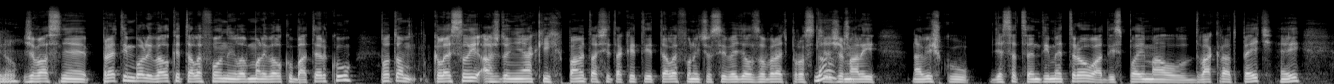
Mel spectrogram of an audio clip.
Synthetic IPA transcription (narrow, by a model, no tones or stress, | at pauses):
nɔ̰ʒɛʋlasɲɛpɾɛt̪ːiːmbɔliʋɛʎkɛːt̪ɛlɛfɔːnilɛbɔmaliʋɛlkuːbat̪ɛɾku | pɔt̪ɔmklɛsliʔaʒd̪ɔɲɛakiːxpamɛt̪aːʃsit̪akɛːt̪ɪɛt̪ɛlɛfɔːnit͡ʃɔsiʋɛɟɛlzɔbɾacpɾɔscɛʒɛmali | naʋiːʃku | ɟɛsac̚t͡sɛnt̪̬imɛt̪ɾɔʊad̪isplɛjmald̪ʋakɾaːt̪pɛcɦɛj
